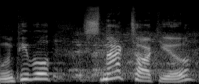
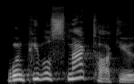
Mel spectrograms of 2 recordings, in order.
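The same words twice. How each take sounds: First: Slow, chuckling through "smack talk"; amused at his own loose paraphrase; laughing. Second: Said in the usual way. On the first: Shown as a demonstration. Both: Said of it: "That's not King James Version".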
